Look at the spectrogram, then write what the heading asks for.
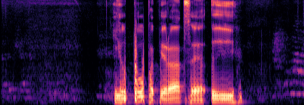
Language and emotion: Russian, sad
